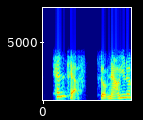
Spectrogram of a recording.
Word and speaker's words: HENTF: of the heritage emergency national task force it's pronounced tent F so now you know how to say it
